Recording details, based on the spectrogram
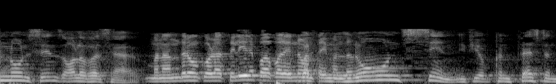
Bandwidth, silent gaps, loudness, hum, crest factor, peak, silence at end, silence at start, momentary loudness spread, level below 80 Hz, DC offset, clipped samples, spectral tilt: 5.4 kHz; none; -20 LUFS; none; 16 dB; -4 dBFS; 0 s; 0 s; 11 LU; -42 dBFS; under 0.1%; under 0.1%; -7.5 dB/octave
